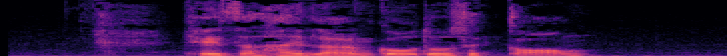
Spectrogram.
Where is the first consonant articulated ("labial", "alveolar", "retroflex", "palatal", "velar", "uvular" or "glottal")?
velar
